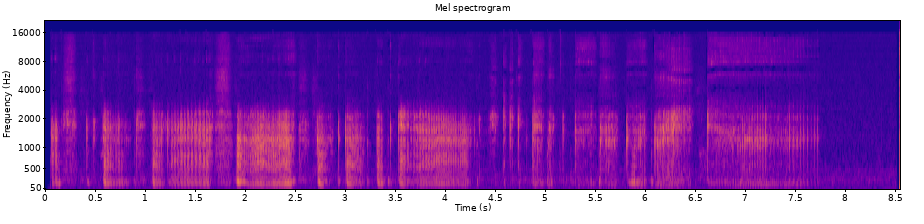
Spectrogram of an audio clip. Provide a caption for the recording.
JEN - Growling
Me growling in a cutesy way, pretending to be angry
